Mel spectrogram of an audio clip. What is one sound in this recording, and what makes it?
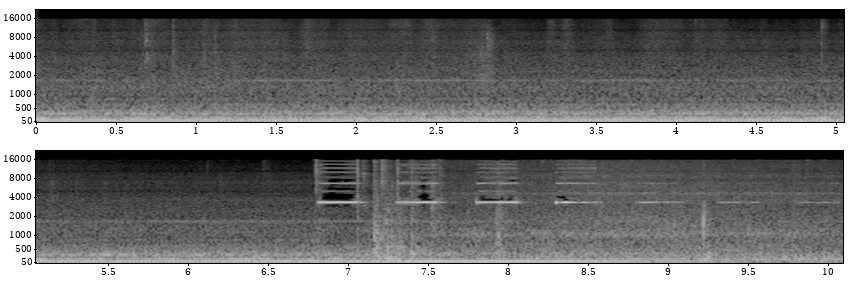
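A train engine hums steadily and low.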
